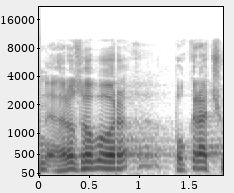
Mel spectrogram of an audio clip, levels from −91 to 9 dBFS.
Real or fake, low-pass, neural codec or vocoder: real; 9.9 kHz; none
